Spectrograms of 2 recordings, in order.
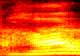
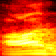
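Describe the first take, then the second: First: The word starts with an h sound. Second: The word starts with a vowel sound. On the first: The speaker calls it wrong. "हार नहीं" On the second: The speaker calls it right. "आर बोलते हैं इसको"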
